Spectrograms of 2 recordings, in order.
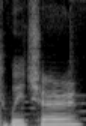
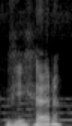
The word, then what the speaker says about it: Wicher: Some pronounce it Wicher, some say Wicher, because it's a Polish card, and Wicher is very strong wind.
